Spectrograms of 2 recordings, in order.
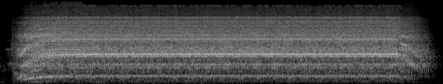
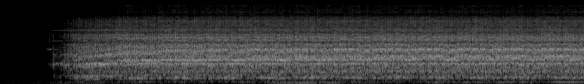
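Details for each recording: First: Ride-on Barbie Jeep (ex-NewBright Brutus) motor on the existing ESC spins up to a steady high whine, holds an even pitch about four seconds, then winds down; smooth and healthy, so the motor is not at fault. Owner suspects the ESC cannot supply enough voltage. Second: Ride-on Barbie Jeep (ex-NewBright Brutus) motor on the existing ESC spins up to a steady high whine with a thin squeak riding on it, source unknown; owner concludes the motor is fine and suspects the ESC lacks voltage, considering a different ESC and 4S battery.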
